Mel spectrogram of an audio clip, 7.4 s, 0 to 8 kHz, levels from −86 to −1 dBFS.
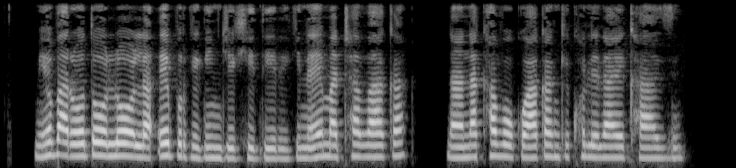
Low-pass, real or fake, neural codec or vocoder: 7.2 kHz; real; none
